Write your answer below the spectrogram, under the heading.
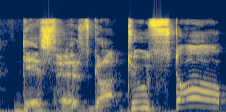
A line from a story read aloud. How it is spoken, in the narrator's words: bellowed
